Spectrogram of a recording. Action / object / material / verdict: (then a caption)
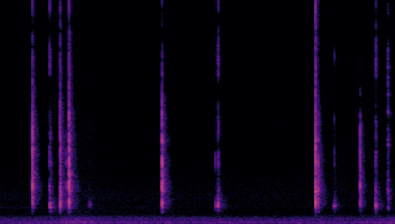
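tap / plastic game controller / plastic / none. Fingertips press and click the buttons and thumbsticks of a white Xbox One controller with a hollow plastic body, held in both hands. About eleven short, dry, bright clicks come at irregular intervals, some in quick clusters and others spaced apart. They stop at once with no ring, over a faint low background hum.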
